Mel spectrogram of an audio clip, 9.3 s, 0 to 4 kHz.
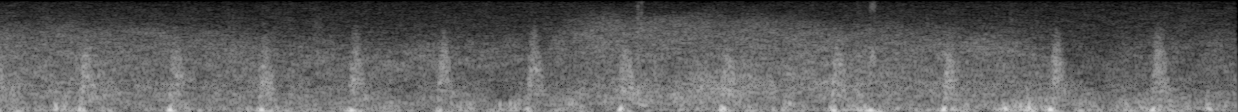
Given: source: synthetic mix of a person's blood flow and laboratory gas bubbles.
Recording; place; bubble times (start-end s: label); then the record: Doppler ultrasound of blood flow; subclavian vein
4.74-4.88 s: bubbles
4.92-4.96 s: bubbles
6.37-6.59 s: bubbles
From the record:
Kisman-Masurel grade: 121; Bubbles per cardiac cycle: 1 to 2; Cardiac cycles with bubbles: 10 to 50%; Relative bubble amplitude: barely perceptible (0.100 to 0.250); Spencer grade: 2 (many but less than half of the cardiac periods contain bubble signals, singularly or in groups); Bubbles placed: anywhere in the cardiac cycle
